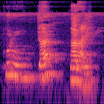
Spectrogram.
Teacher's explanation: Nah, untuk yang terakhir ada konsonan dorseller yaitu bunyi yang dihasilkan melalui artikulasi melalui ee pangkal lidah sebagai artikulator aktif dan langit-langit lunak sebagai artikulator pasif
